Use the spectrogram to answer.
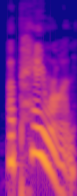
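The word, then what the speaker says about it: apeiron: the concept of apeyron it's spelled a-p-e-i-r-o-n a payron it's a greek word that means unbounded like infinity the greeks considered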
